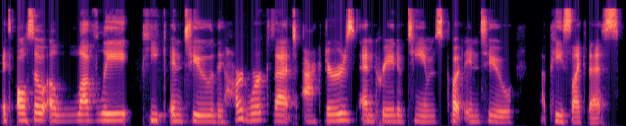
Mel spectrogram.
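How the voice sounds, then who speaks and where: A woman co-hosting a casual review talk show, speaking in an animated, conversational way peppered with filler words. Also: on the low side, slow, smooth.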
